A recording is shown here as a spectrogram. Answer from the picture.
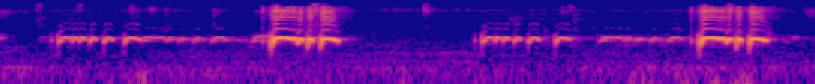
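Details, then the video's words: Local lure zebra dove repeating its song twice: a steady row of quick soft coos climbing into a loud ringing burst, each phrase lasting about two seconds. "suara burung perkutut lokal manggung juara pancingan"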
